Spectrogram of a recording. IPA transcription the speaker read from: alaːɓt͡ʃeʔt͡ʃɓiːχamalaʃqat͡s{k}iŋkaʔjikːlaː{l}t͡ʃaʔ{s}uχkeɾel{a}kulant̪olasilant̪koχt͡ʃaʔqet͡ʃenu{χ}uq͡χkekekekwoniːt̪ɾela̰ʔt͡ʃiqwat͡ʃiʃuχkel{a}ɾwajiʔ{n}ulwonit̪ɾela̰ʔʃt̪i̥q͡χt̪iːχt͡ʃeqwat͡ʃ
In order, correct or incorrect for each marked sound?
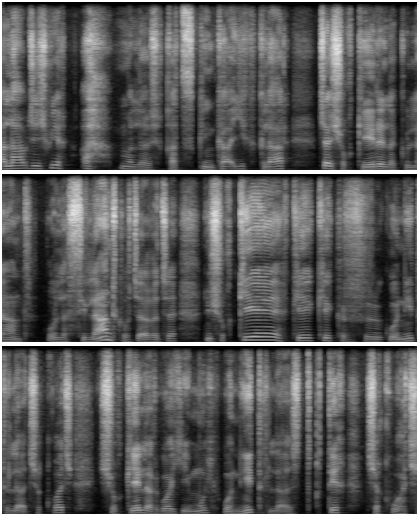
correct, incorrect: ɾ, incorrect: ʃ, correct, incorrect: ʃ, correct, incorrect: m

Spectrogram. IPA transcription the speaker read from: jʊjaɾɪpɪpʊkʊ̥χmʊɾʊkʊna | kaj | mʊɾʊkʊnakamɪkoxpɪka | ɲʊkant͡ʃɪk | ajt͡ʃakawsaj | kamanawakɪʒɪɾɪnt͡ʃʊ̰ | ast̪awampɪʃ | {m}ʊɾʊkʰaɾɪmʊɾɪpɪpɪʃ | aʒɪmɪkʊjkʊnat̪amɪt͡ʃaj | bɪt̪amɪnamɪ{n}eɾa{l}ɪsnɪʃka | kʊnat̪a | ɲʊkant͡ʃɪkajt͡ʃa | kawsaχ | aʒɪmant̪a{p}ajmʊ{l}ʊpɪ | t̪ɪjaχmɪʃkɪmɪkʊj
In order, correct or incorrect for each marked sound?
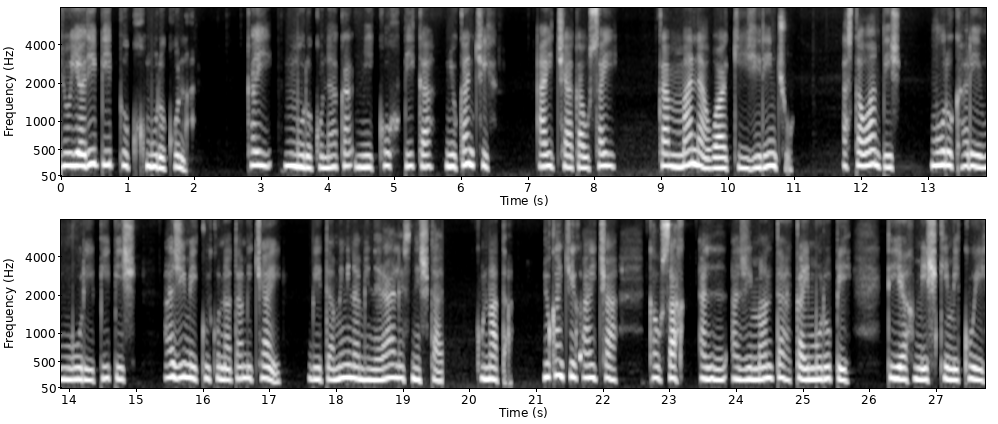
correct, correct, correct, incorrect: k, incorrect: ɾ

